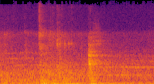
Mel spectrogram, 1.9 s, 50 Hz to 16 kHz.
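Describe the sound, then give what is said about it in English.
Elevator doors opening: two short sliding, rumbling sweeps about half a second apart over a low, steady background hum. “Level 5, Industry and Empire, Upper Gallery. Restaurant. Doors opening.”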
